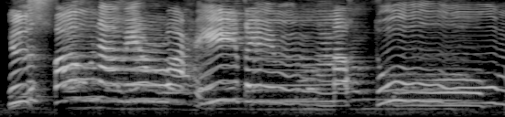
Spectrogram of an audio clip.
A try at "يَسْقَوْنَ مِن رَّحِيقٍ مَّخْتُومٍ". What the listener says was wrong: یہاں نون کی ادائیگی نہیں ہوگی، نون را میں مل گیا تو یہاں نون کی آواز نہیں آئے گی، تو ہم پڑھیں گے من رحیق مختوم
